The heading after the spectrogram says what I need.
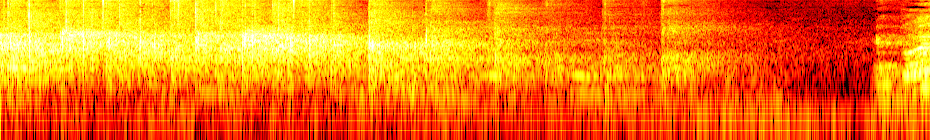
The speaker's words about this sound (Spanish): Un aplauso, por favor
